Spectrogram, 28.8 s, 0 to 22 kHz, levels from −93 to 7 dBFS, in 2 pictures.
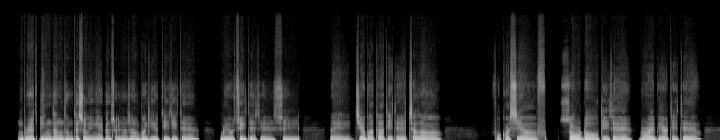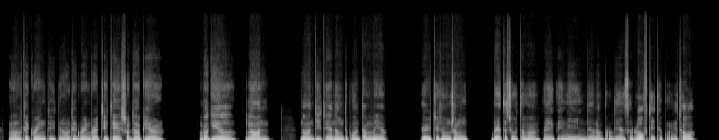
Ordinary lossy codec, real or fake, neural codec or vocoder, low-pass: none; fake; codec, 44.1 kHz, 7.8 kbps, DAC; 19.8 kHz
